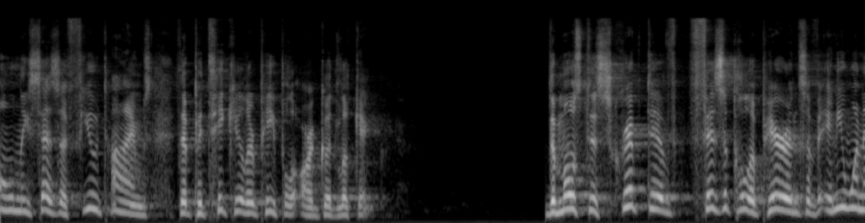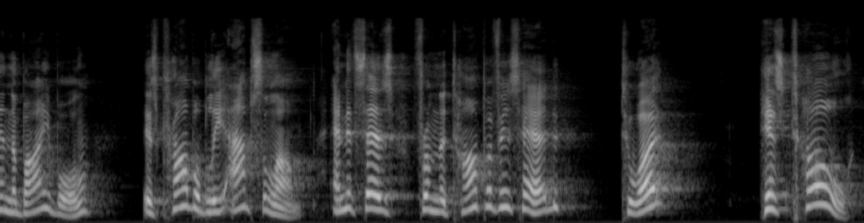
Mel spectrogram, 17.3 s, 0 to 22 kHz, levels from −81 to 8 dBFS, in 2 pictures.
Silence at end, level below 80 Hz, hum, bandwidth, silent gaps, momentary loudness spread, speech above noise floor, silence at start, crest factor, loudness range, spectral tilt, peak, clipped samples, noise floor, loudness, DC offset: 0.1 s; -74 dBFS; none; 16.5 kHz; none; 11 LU; 52 dB; 0 s; 20 dB; 5 LU; -3.5 dB/octave; -4 dBFS; under 0.1%; -76 dBFS; -24 LUFS; under 0.1%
